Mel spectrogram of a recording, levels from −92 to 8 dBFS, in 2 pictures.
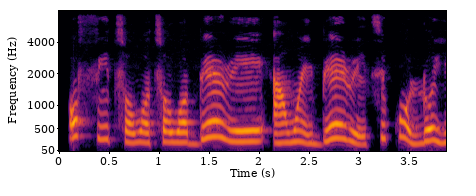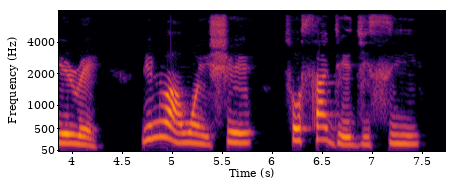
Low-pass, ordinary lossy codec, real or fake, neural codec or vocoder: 7.2 kHz; none; real; none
